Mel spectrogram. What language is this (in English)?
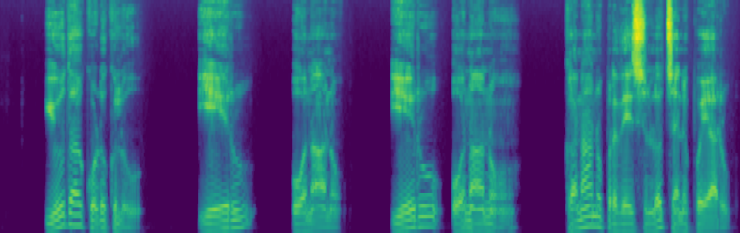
Telugu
